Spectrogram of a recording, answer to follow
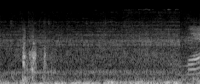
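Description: Bicycle rolling across the skatepark deck: steady tyre hiss and low rumble with small knocks, overlaid by wind on the camera microphone.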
